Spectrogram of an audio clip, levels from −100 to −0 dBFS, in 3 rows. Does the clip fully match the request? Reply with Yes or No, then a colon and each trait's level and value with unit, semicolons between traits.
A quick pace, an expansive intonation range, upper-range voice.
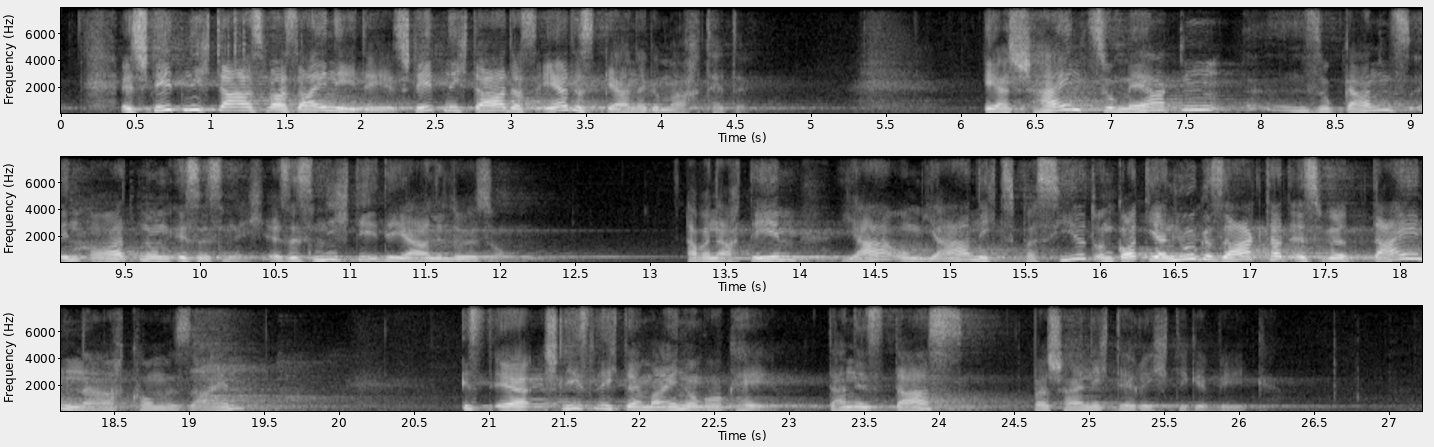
No: average, 145 wpm; wide, 7.4 semitones; high, 210 Hz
